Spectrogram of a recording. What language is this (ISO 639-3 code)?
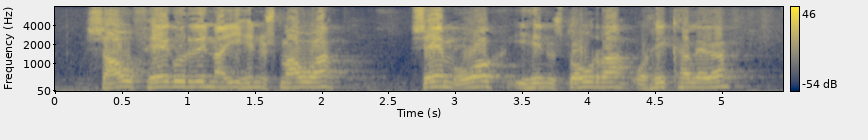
isl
